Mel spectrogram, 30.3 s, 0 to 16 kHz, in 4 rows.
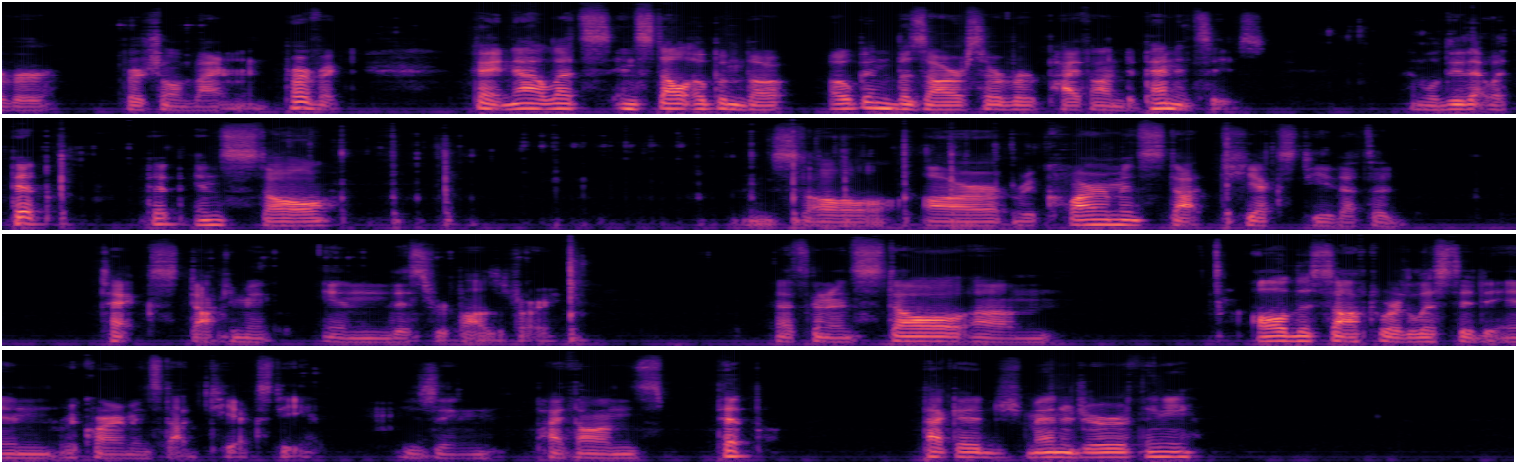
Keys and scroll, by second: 6.8-10.1 typing, 13.7 Tab, 17.9 Return.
